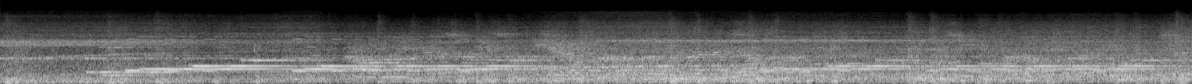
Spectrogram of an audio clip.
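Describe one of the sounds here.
Train brakes squeal with a steady high whine.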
